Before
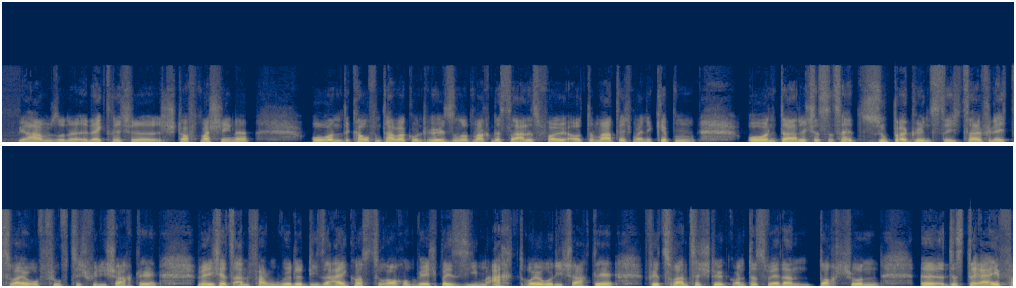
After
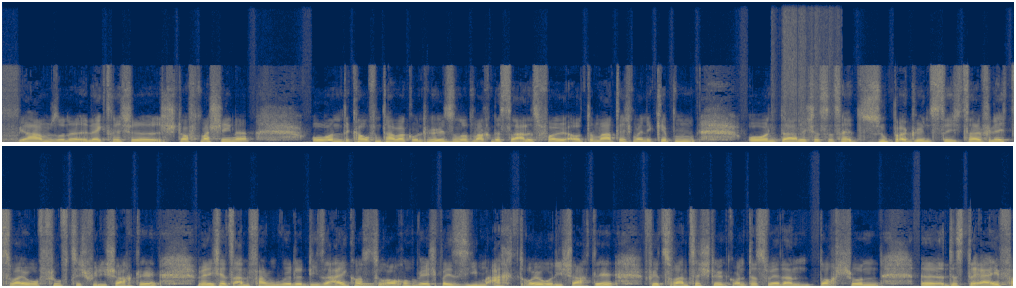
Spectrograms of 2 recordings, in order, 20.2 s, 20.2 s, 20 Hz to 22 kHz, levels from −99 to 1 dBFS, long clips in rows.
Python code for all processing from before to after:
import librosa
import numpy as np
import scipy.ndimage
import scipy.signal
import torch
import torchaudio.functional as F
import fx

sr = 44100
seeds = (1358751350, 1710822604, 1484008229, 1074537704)

y = fx.chain(x, sr, fx.high_shelf(hz=3200.0, db=-6.0),
    fx.quant_float(bits=2), at=(7.69, 8.4))
y = fx.chain(y, sr, fx.high_shelf(hz=9100.0, db=-12.0),
    fx.hum_notches(base_hz=50, count=9), at=(13.65, 14.11))
y = fx.graphic_eq_31(y, sr, hz=(315, 800, 1600, 3150, 6300), db=(-11, 3, -3, -9, -4))
y = fx.env_flatten(y, sr, amount_pct=50)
